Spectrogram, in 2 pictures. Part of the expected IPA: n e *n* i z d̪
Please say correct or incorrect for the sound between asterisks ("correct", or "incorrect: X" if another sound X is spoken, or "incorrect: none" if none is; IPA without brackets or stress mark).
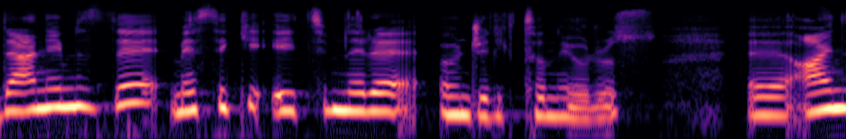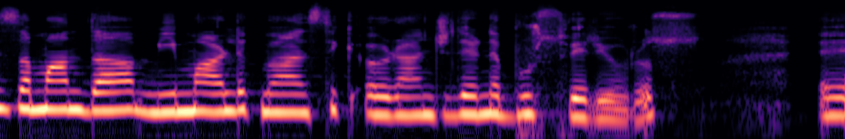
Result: incorrect: m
